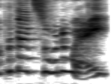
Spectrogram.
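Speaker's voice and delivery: panicked pleading. Narrator voices a halfling proprietress running after an armed customer, panicked pleading halfling proprietress. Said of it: "running after him and saying".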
